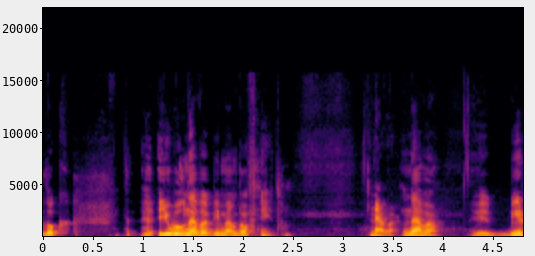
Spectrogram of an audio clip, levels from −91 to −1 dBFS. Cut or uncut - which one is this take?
uncut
